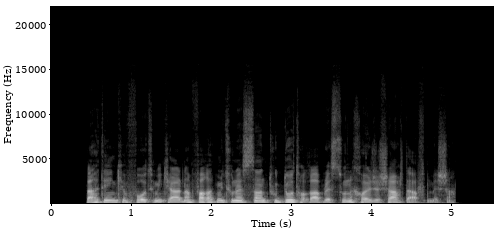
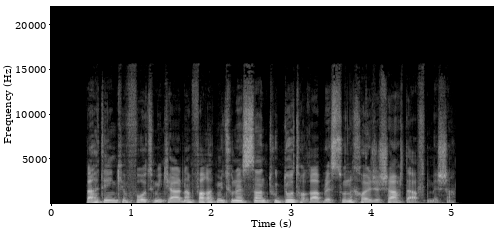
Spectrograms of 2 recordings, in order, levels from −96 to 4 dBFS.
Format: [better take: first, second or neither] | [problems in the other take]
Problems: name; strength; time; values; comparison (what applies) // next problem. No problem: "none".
second | muffled; very; fading above 3 kHz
